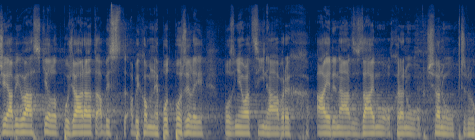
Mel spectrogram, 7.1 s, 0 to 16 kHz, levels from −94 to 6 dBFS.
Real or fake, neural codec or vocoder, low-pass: real; none; 14.4 kHz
